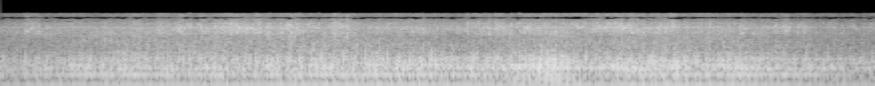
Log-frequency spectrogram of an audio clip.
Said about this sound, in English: It doesn't seem possible that he's come up here alone. The plane's circling the camp. It'll be over us again in a minute. Look.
